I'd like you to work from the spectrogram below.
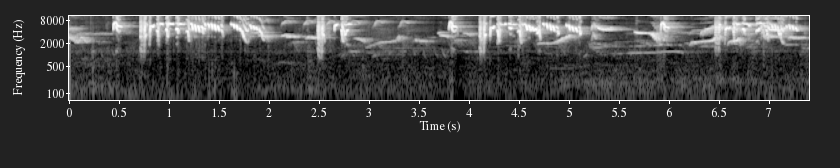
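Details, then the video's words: Magpie-robin song of sharp shots and clear voice to rouse other magpie-robins: fast rattling chatter blended with bright warbled whistles, coming in three loud bursts separated by softer lilting notes. "suara tembakan tajam juga suara jernih bikin kacer lain langsung respon ngobra"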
